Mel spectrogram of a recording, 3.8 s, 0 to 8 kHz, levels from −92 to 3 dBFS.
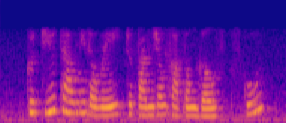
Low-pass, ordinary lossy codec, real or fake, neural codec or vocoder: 7.2 kHz; AAC, 16 kbps; real; none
